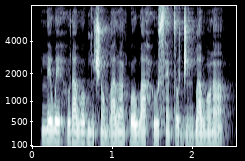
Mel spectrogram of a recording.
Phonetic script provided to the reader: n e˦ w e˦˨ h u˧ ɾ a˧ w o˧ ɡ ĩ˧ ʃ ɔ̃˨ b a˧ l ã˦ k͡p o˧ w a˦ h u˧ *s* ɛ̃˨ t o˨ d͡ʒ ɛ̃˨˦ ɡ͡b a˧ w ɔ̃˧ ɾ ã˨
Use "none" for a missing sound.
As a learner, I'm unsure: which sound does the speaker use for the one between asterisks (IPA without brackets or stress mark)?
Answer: s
